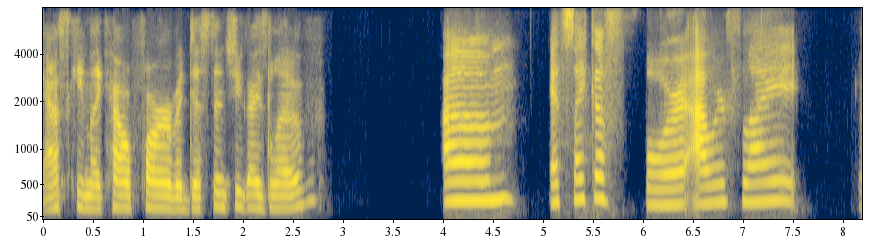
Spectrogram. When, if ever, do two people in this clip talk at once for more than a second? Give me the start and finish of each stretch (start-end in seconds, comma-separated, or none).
none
